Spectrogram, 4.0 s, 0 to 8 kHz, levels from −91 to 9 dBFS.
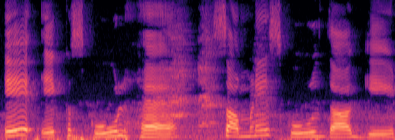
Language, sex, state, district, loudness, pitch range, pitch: Hindi, female, Punjab, Pathankot, -15 LUFS, 200-265 Hz, 225 Hz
